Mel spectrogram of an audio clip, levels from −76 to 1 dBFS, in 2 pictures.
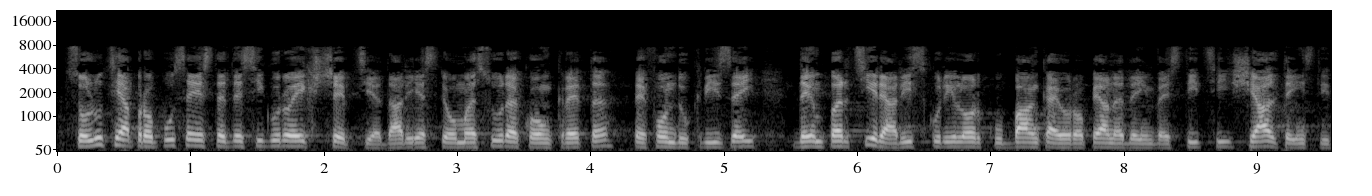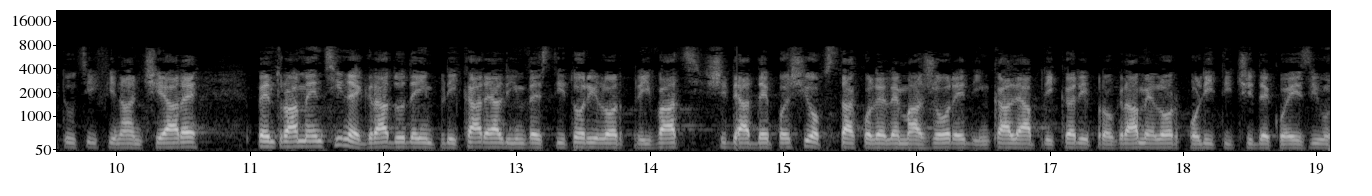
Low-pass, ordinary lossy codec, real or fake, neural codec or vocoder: none; none; real; none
